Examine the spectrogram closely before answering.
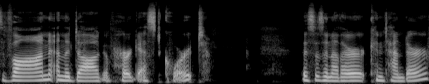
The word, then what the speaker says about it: Hergest: Then there's Sir Thomas Vaughan and the Dog of Hergest Court. This is another contender for potential Hugo Baskerville. Hergest? Hergest. Can you spell that? Hergest. Oh. It's not like her guest. No, it's like Hergest.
